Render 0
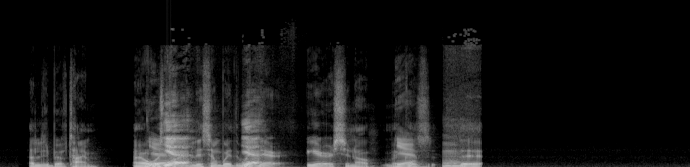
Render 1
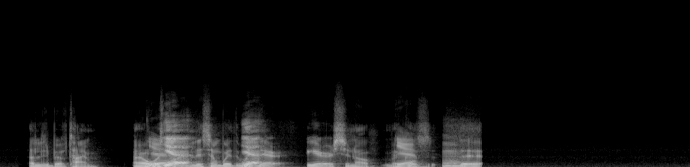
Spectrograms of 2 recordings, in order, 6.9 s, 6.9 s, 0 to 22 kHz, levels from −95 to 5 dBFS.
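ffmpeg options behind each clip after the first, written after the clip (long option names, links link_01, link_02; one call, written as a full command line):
ffmpeg -i in.wav -af "lowpass=frequency=4800:width=0.5412,lowpass=frequency=4800:width=1.3066" out.wav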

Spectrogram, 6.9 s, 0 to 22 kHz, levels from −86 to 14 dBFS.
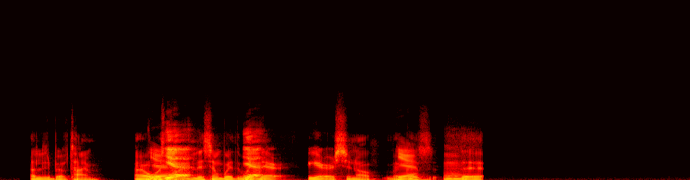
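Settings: ffmpeg -i in.wav -af "equalizer=frequency=890:width=0.33:gain=-6,volume=5.5dB" out.wav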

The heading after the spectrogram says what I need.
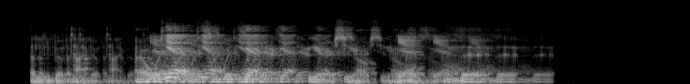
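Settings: ffmpeg -i in.wav -af "aecho=1:1:79|83|355|719:0.335|0.299|0.501|0.2" out.wav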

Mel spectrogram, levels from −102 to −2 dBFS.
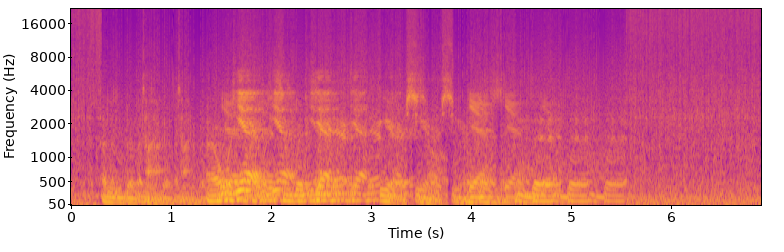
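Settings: ffmpeg -i in.wav -af "aeval=exprs='val(0)+0.5*0.0708*sgn(val(0))':channel_layout=same" out.wav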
